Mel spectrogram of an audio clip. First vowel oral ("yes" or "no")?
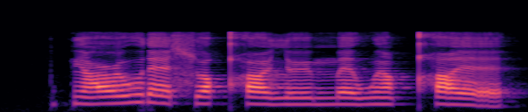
no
